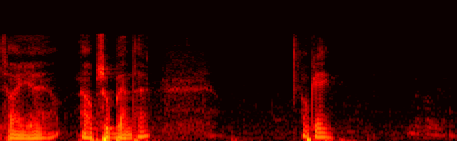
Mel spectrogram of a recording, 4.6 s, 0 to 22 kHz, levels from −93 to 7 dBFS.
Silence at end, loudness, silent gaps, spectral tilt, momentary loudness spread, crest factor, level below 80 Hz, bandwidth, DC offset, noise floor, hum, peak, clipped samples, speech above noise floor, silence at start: 1.25 s; -40 LUFS; none; -7 dB/octave; 13 LU; 22 dB; -46 dBFS; 8.2 kHz; under 0.1%; -78 dBFS; none; -20 dBFS; under 0.1%; 41 dB; 0 s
